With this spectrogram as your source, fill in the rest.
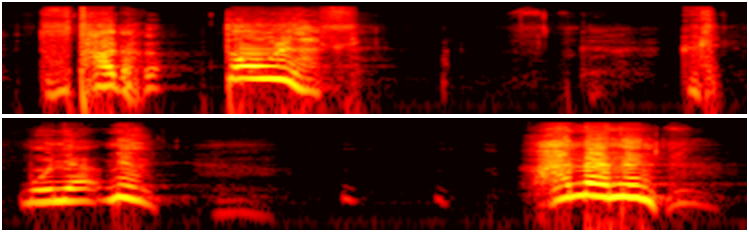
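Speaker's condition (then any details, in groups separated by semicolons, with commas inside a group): Cerebral palsy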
